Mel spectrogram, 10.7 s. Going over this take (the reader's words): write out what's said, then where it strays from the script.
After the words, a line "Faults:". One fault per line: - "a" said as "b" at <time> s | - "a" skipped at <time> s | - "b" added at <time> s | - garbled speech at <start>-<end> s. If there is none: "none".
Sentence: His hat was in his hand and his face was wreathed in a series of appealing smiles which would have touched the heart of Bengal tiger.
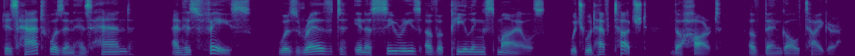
His hat was in his hand and his face was wreathed in a series of appealing smiles which would have touched the heart of Bengal tiger.
Faults:
none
